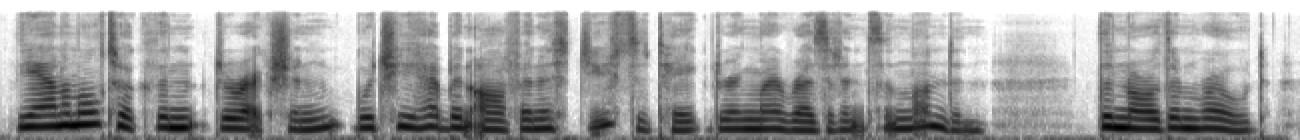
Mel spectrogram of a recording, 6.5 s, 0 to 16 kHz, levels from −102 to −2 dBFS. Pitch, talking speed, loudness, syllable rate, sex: 225 Hz, 185 wpm, -16 LUFS, 5.9 syllables/s, female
